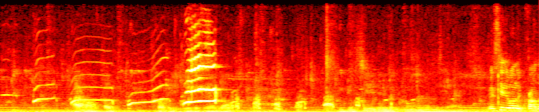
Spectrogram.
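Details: Sixteen-day-old Siberian husky puppies vocalising while resting on their backs: sharp, bending squeals and thin whines cluster in the first three seconds, then quieter whimpers under a woman's soft speech.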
